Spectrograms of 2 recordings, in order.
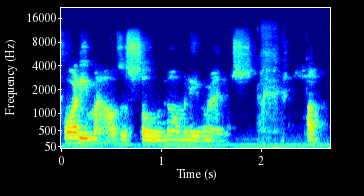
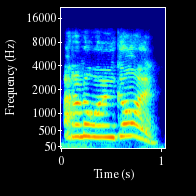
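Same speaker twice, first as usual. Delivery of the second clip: much higher, mock-frantic; retold panic; 13 semitones higher than usual. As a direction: squeak out the alarm of being lost. Retold panic at getting lost.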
